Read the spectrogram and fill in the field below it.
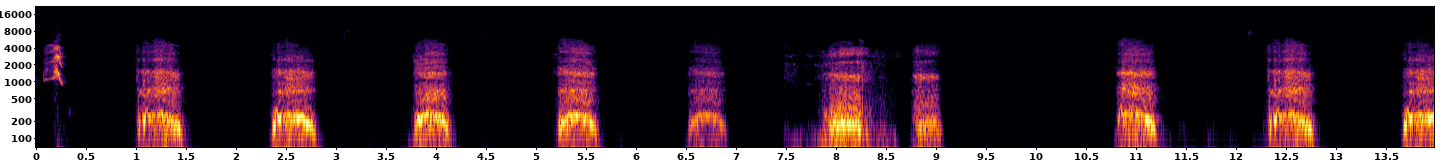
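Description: A kangaroo gives deep, rasping grunts at a steady pace.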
